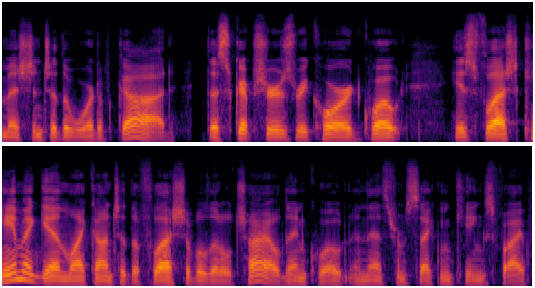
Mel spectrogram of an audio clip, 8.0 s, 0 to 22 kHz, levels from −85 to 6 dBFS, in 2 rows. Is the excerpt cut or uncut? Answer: cut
